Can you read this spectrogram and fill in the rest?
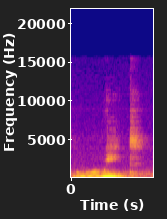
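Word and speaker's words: huit: set and then this number eight is wheat wheat barely touched the T though so it sounds like the field of grain that we have growing out there by the farm like wheat like a wheat field okay so wheat wheat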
